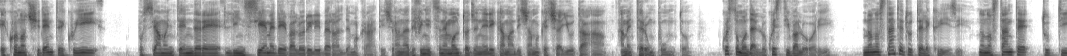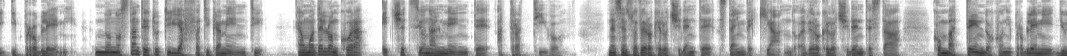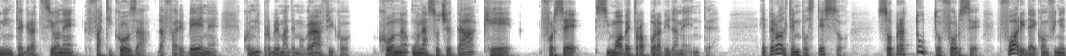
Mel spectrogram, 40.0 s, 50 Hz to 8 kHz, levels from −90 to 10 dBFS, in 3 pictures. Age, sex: 30-49, male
